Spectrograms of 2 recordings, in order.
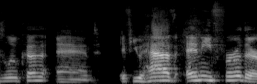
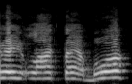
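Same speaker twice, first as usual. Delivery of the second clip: much higher, louder hammed-up Southern twang; mock Texan commenter; 8 dB louder than usual. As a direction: play an indignant Texan correcting you. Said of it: "and they're gonna say".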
